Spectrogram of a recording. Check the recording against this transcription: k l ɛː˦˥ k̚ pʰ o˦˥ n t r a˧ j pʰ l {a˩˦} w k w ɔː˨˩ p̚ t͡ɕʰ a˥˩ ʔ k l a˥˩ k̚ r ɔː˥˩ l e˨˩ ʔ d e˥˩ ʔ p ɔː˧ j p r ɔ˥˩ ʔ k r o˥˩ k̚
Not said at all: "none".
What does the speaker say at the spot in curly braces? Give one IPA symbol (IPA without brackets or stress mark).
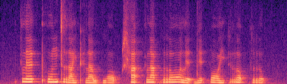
a˨˩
